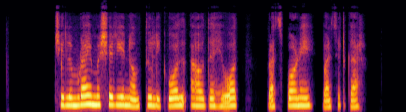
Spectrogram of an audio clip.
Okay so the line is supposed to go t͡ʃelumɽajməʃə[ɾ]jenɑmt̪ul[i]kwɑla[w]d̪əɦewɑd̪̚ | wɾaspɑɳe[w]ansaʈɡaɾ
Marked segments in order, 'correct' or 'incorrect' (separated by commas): correct, correct, correct, incorrect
